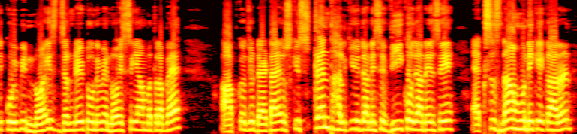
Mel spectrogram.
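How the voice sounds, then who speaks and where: A man with an Indian accent giving an explanatory tutorial as an instructor, reading points out slowly and then explaining them informally with repetition. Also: sits high, no room sound. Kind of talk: explanatory tutorial lecture mixing Hindi and English.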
